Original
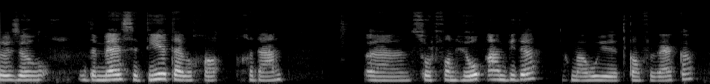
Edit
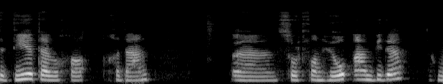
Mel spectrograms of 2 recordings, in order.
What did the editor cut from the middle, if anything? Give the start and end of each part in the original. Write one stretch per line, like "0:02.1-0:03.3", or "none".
none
